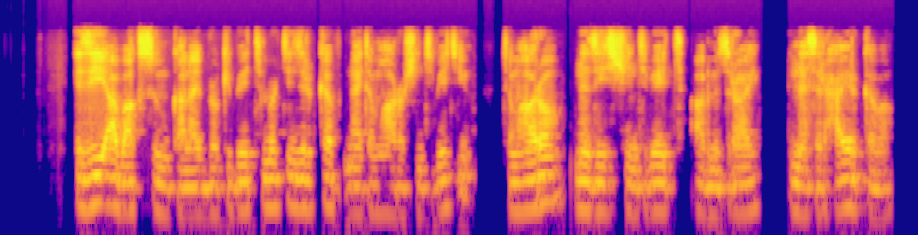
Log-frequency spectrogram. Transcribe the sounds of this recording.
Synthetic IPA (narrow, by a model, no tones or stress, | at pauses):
ʔɨziaβaksumkʰalajbɾokʰibet̪ʰːɨmhɨɾt̪ʰizɨɾɨkʰːɐβnajt̪ʰɐmhaɾo̞ʃɪnt̪ʰibe̞t̪ʰɨjːu | t̪ʰɐmhaɾo̞nɐziʃɨnt̪ʰibe̞t̪ʔaβmɨzɾaj | ʔɨnːasɨɾħajɪɾɨkːɐβa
